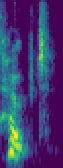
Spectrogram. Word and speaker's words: hoped: think where in fact if you say hope it ends with a p right which is a voiceless sound so it's hoped right so again this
